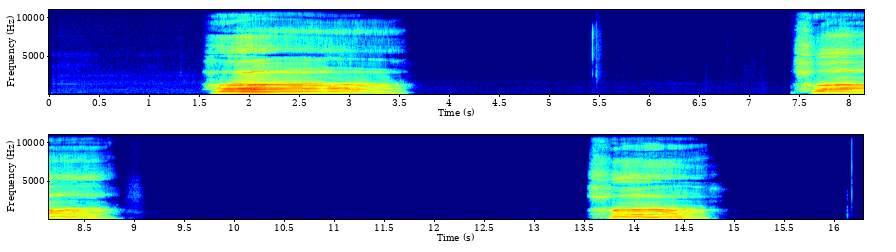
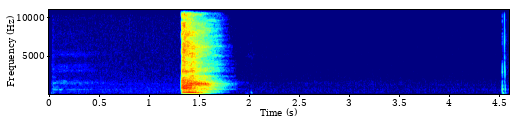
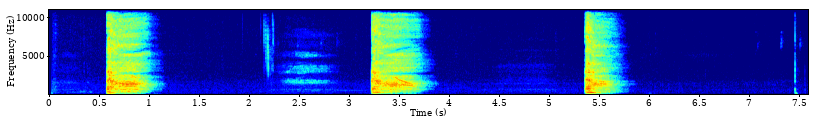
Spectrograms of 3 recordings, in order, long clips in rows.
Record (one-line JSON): {"exhalation_length": "16.3 s", "exhalation_amplitude": 13014, "exhalation_signal_mean_std_ratio": 0.36, "cough_length": "4.6 s", "cough_amplitude": 30349, "cough_signal_mean_std_ratio": 0.19, "three_cough_length": "7.6 s", "three_cough_amplitude": 15447, "three_cough_signal_mean_std_ratio": 0.3, "survey_phase": "beta (2021-08-13 to 2022-03-07)", "age": "65+", "gender": "Female", "wearing_mask": "No", "symptom_none": true, "smoker_status": "Never smoked", "respiratory_condition_asthma": false, "respiratory_condition_other": false, "recruitment_source": "REACT", "submission_delay": "2 days", "covid_test_result": "Negative", "covid_test_method": "RT-qPCR", "influenza_a_test_result": "Unknown/Void", "influenza_b_test_result": "Unknown/Void"}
